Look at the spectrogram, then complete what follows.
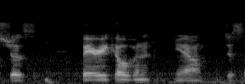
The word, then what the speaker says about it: Bierekoven: And then, but if you want to be fancy and feel like it, you can say it the German way, which is Bierekoven.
